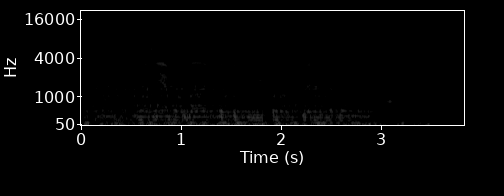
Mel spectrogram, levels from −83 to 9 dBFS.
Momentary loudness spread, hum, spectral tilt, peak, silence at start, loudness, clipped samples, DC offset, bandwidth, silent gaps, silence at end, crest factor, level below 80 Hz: 2 LU; none; -5 dB/octave; -52 dBFS; 0.05 s; -69 LUFS; under 0.1%; under 0.1%; 16 kHz; none; 0 s; 18 dB; -78 dBFS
